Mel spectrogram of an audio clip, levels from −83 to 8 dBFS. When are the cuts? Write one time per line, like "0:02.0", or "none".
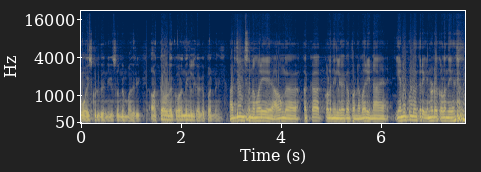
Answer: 0:01.3
0:02.8
0:04.5
0:06.2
